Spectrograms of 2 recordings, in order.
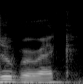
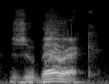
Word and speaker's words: Zubarek: I'm Zubarek, and and pronounce it properly as Zubarek, but Joe Collins used to call it out as Zubarek.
